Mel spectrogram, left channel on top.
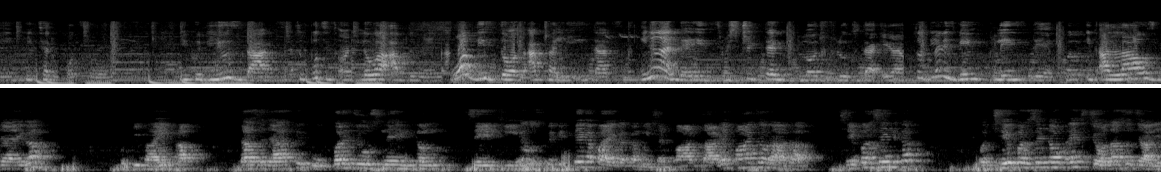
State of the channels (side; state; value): both; different; correlation 0.00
